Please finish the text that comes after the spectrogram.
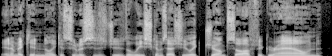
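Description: Gravelly, mellow man rambling through a monologue. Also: medium pitch, flat delivery, dry recording, studio quality. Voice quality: gravelly, creaky. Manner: halting, meandering, constant false starts and self-interruptions; slips into imagined dialogue. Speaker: podcast host. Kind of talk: rambling first-person comic monologue.

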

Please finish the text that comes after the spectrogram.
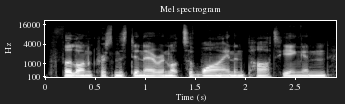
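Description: A man's voice: deep voice, monotone, normal speed, dark tone, no room sound, clean studio sound. A man hosting a podcast, talking in a chatty, rambling way and laughing often. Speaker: podcast host. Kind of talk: casual interview chat.

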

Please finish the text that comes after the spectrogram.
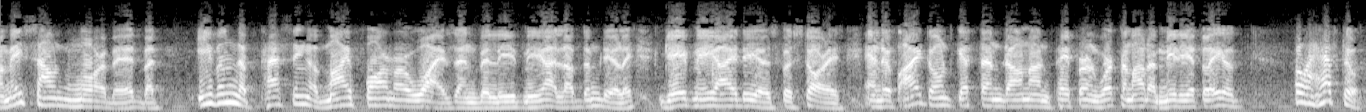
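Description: An actor playing an older, blind, wealthy mystery writer, courteous and talkative with halting hesitations, in a vintage radio drama. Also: male voice, medium pitch, expressive, pushed and bright. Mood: earnest, compulsive. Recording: muffled, noisy old radio broadcast.

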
